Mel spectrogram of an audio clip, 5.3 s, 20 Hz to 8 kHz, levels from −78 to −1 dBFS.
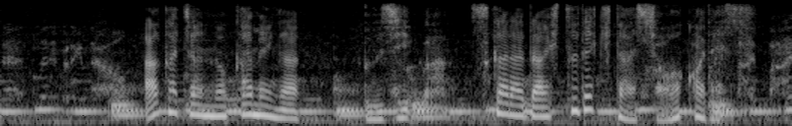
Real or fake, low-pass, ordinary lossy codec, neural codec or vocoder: fake; 7.2 kHz; none; codec, 16 kHz, 16 kbps, FunCodec, trained on LibriTTS, 50 frames a second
